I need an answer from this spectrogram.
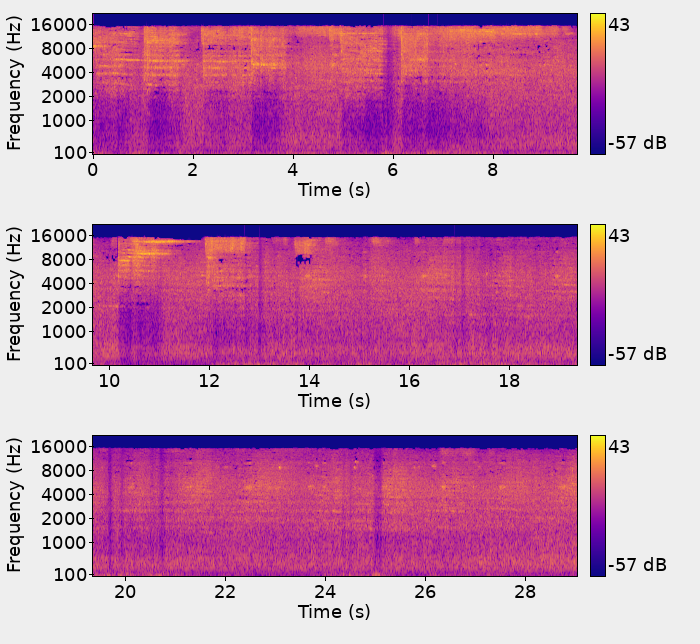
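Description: Double-stack container well cars rolling past: a steady rumble of steel wheels on rail, with clacks over rail joints and thin, high wheel squeals that come and go in the first half.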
